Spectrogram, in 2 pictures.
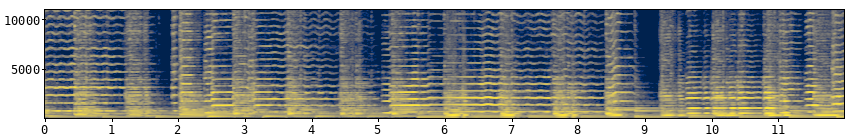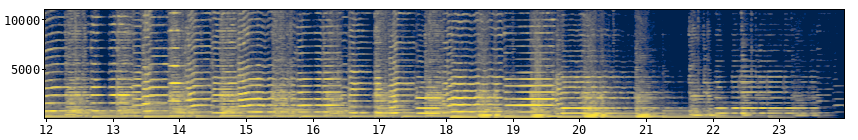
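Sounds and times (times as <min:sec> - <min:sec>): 
harp trio playing: 0:00.0 - 0:23.7.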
